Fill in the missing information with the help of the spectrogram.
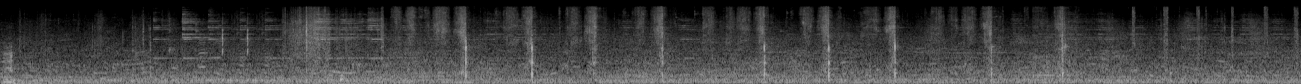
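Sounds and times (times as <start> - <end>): knife chopping on cutting board: 4.0 - 11.4.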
